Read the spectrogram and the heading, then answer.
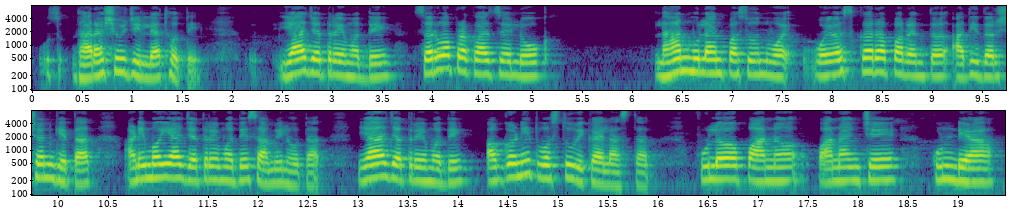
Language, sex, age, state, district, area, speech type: Marathi, female, 45-60, Maharashtra, Osmanabad, rural, spontaneous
